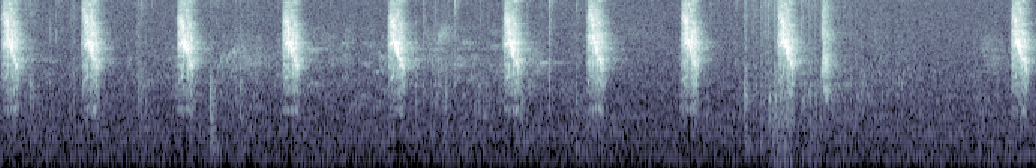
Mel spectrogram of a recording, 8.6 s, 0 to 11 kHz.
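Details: Tree sparrow chick calling "chi chi" with adult sparrows, 10 May 2013: steady high chirps roughly every 0.8 seconds, then a pause before a final chirp, in a quiet setting.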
